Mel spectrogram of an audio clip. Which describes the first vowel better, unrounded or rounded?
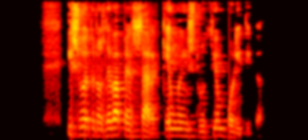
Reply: unrounded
